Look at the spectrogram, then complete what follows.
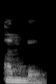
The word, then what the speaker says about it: Humble: It's Humble. You don't pronounce the H.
